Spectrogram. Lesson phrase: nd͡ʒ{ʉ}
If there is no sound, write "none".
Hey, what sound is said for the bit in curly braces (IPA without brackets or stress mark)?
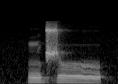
u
